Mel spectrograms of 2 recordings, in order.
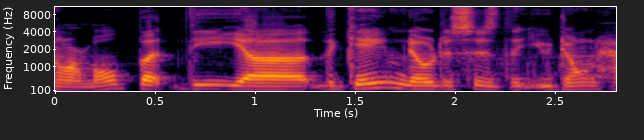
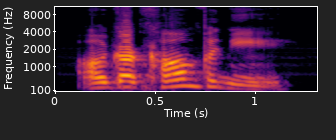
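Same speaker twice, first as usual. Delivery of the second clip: put-on baby voice, higher; 7 semitones higher than usual. In a detention scene, the speaker announces having company in a baby voice. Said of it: "Why did he say that like a baby?".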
